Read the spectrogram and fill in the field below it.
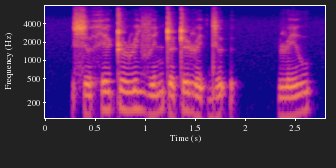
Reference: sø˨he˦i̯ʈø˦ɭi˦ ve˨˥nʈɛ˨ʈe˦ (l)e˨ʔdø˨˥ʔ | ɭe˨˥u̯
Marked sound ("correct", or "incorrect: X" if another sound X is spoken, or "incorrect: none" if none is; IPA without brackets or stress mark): incorrect: ɭ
